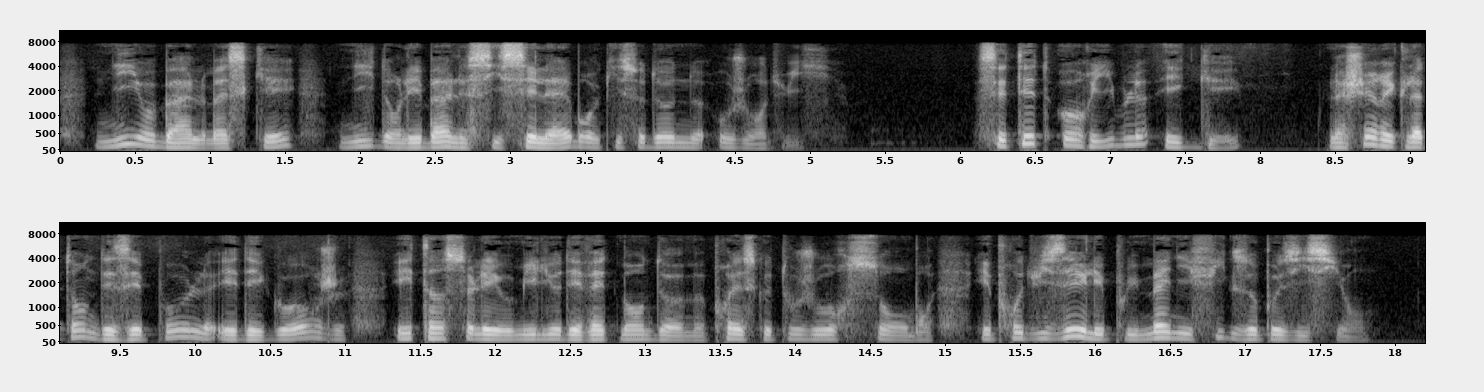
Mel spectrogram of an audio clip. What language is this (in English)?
French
